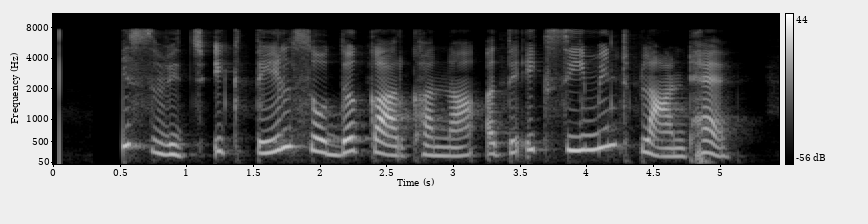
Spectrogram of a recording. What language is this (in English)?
Punjabi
